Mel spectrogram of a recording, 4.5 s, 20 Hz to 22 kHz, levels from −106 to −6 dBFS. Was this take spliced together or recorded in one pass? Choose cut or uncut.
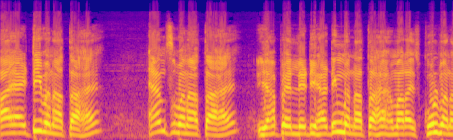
cut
